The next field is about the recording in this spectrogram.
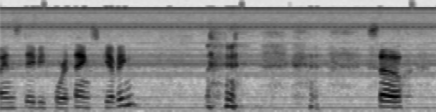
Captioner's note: chuckles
